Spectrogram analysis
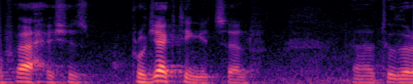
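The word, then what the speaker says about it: فاحش: ISIS, I call them, if you don't mind, fahish. In Arabic, it rhymes with Daesh, which is the Arabic name for ISIS. In Arabic, fahish means obscene, because I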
